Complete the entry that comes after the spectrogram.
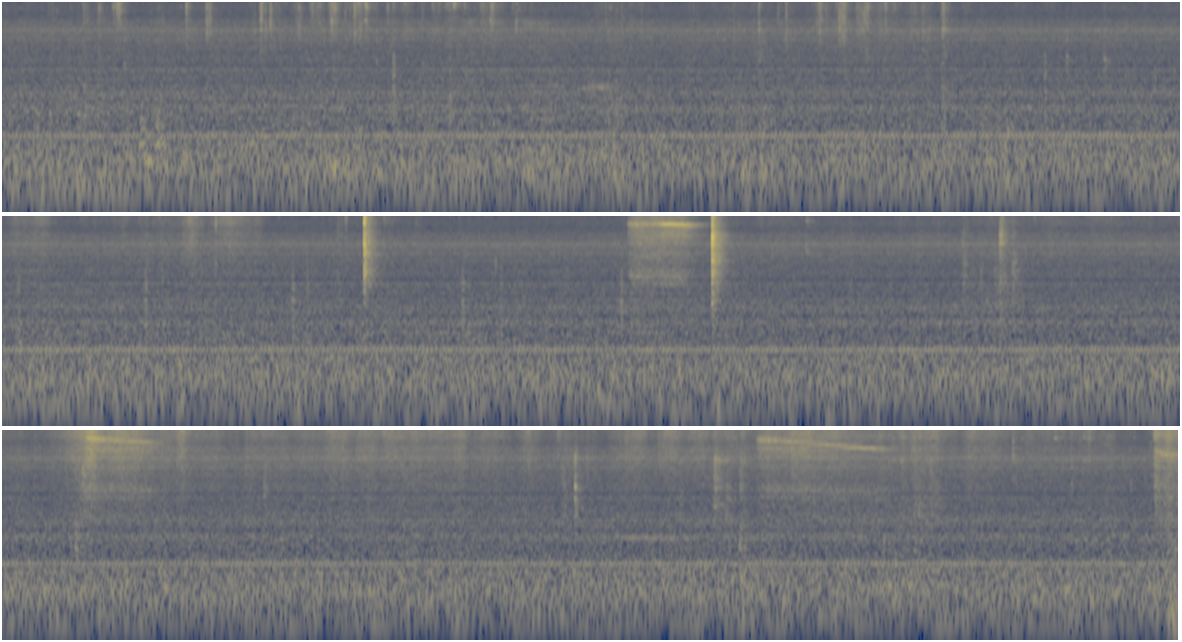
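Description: Nankai Koya Line commuter train running, heard from aboard: a steady rumble with a constant hum, a few sharp clicks and three brief high squeals.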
